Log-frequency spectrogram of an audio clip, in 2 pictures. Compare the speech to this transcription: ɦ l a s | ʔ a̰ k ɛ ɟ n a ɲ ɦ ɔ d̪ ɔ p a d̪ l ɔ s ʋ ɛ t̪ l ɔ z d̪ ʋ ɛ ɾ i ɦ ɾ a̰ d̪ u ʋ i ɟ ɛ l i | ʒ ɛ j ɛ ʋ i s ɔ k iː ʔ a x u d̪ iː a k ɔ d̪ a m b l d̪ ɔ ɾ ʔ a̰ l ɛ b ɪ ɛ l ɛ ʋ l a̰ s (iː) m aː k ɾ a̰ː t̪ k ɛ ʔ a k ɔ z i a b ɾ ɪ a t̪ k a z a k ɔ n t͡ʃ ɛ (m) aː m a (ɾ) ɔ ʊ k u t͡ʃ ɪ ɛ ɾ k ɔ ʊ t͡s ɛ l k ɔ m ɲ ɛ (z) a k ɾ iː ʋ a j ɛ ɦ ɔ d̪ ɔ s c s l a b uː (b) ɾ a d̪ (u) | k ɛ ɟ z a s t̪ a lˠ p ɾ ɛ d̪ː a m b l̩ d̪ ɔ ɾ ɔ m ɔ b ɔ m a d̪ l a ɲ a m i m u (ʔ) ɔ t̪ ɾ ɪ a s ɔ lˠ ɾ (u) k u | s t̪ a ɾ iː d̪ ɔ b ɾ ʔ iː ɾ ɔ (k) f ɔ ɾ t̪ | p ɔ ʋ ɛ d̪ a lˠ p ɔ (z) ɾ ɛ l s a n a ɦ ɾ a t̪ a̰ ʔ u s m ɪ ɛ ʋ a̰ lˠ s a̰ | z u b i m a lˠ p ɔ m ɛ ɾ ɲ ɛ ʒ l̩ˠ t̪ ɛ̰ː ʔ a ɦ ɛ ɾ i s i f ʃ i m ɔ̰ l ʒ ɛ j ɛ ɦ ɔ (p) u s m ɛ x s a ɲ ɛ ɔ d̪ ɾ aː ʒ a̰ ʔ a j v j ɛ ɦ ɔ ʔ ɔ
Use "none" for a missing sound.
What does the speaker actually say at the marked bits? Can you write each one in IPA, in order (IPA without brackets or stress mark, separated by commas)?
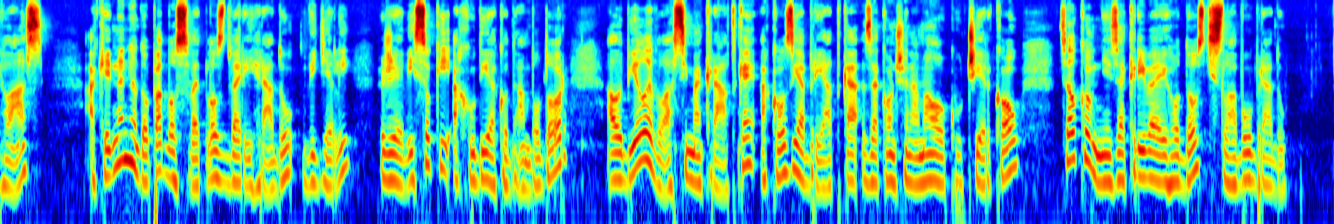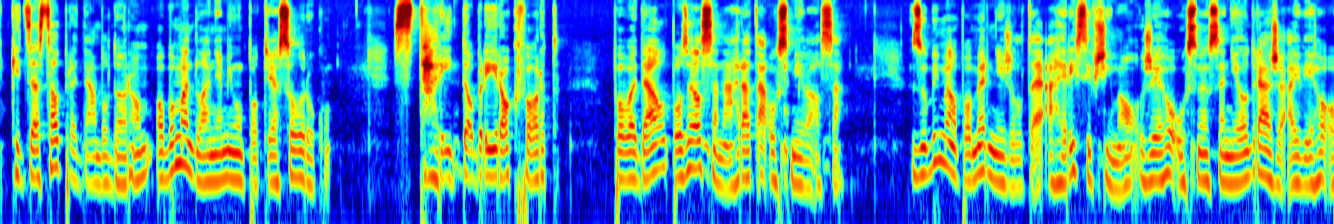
i, n, l, z, b, u, p, u, k, z, ʔ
